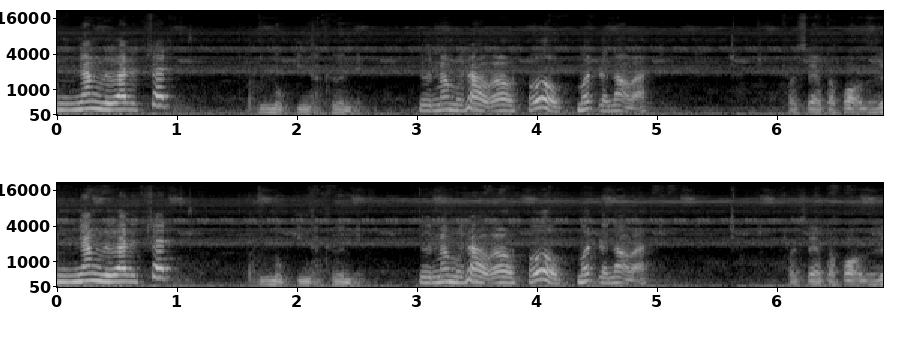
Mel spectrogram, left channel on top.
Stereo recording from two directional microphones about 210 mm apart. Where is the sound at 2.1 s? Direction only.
25° left (ahead or behind).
